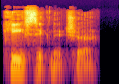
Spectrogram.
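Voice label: "key signature", British English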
